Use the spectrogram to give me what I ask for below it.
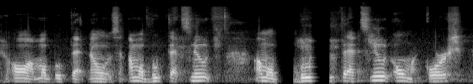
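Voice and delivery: usual speaking voice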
